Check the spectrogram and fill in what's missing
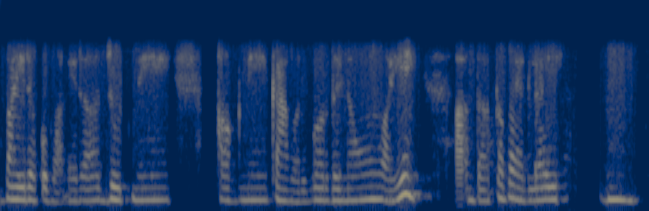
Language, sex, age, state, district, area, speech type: Nepali, female, 60+, West Bengal, Kalimpong, rural, conversation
